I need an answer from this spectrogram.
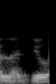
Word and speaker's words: ladio: Ensuite, en lingala, la lettre R se prononce L. Radio, on dira ladio.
